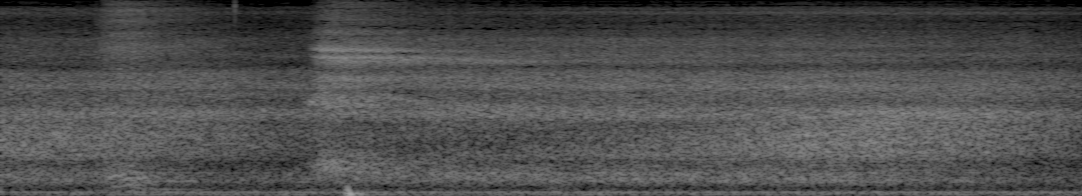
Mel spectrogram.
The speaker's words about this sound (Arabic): خلي صوت الموج ياخدنا ويجيبنا بكل أمان نحن وقاعدين على الشط.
